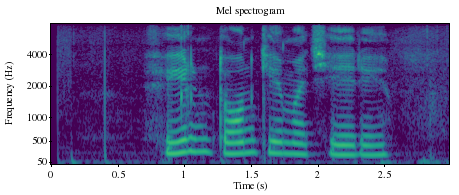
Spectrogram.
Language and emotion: Russian, neutral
